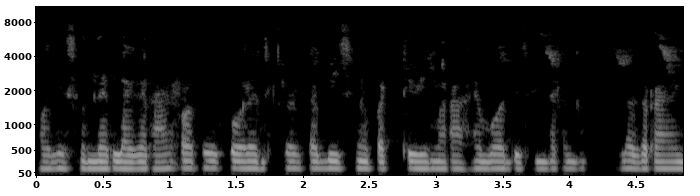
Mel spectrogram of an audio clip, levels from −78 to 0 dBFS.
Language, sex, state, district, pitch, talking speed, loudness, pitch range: Hindi, male, Jharkhand, Jamtara, 135 Hz, 285 wpm, -35 LUFS, 135-140 Hz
